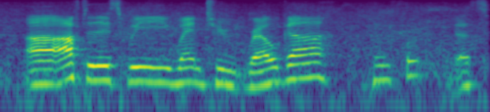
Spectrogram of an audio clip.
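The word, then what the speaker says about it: Rilgar: After this, we went to Relgar, that's how you say it, for the first hoverboard race of the game.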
